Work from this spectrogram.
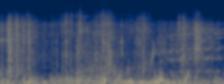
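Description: Goat bleating at close range in a short burst of repeated calls, moderately loud, with no talking over it.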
